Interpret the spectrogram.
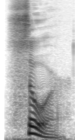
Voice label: "sur", Hebrew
